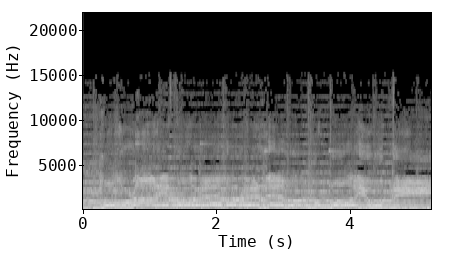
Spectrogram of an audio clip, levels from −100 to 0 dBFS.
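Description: No technical fault can be heard anywhere in the audio, with the signal continuous and stable throughout.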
